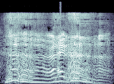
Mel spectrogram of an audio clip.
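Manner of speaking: mock "right?" running into a laugh; imitated self-amused laughing. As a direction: mimic a comic cracking up at their own joke. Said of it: "on every punchline you're like".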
